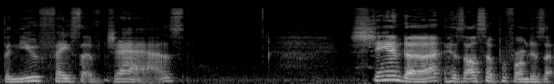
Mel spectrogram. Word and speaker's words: Chanda: it's my dear friend Shanda like Panda I remember when I first met you and I pronounced your name incorrectly you said no it's Shanda like Panda and I was like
